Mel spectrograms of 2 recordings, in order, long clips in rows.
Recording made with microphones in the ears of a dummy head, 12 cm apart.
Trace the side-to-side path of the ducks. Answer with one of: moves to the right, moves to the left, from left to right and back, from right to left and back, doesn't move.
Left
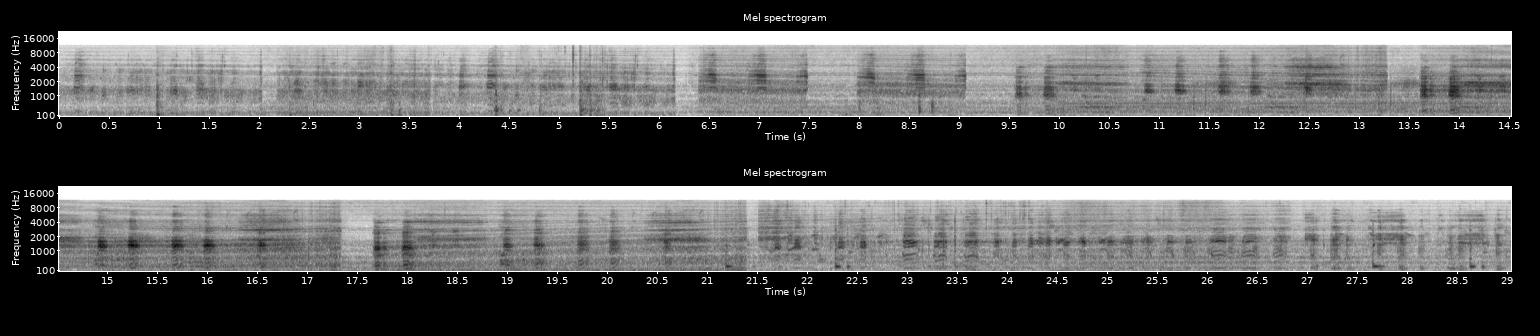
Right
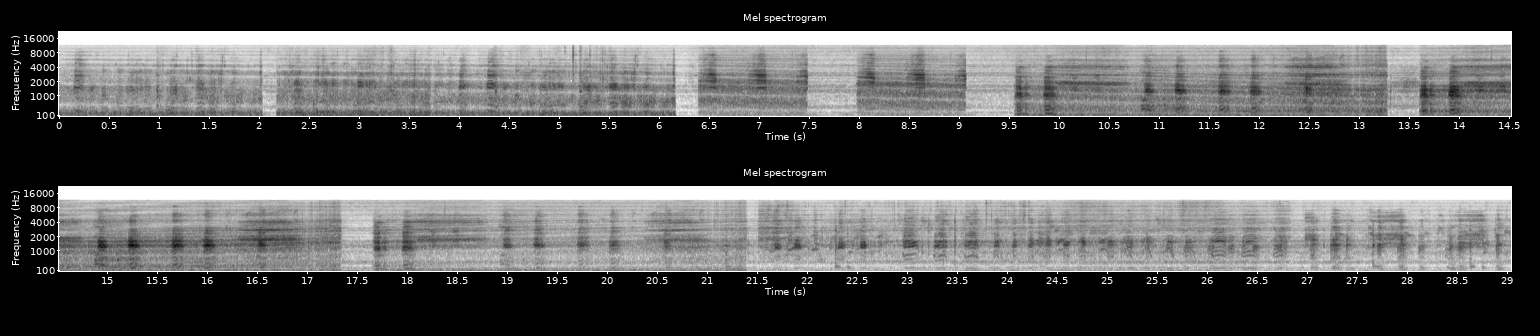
moves to the left.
